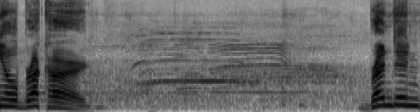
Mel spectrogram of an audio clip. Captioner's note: audience cheers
